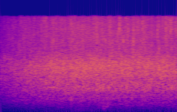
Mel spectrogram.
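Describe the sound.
An audience applauds to welcome a pastor: dense, steady clapping swells over the first second, then holds loud and even to the end.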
